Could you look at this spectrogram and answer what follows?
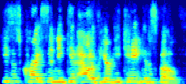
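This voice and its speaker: A woman's voice: high-pitched, fairly even intonation, a little fast, sharp tone, husky, muffled recording, full character voice. A woman playing a panicked, urgent woman in an amateur reading of a horror film script.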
